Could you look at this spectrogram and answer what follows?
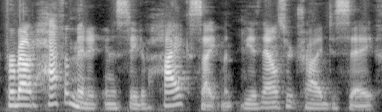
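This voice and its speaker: Animated, bright-voiced man reading a story. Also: mid-range voice, fast. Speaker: story reader. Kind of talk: dramatic scripted narration of a short story.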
